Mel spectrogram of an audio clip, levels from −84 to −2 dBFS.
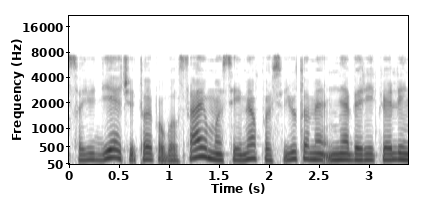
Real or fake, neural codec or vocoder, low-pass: fake; codec, 16 kHz, 4 kbps, FunCodec, trained on Chinese and English, 50 frames a second; 7.2 kHz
